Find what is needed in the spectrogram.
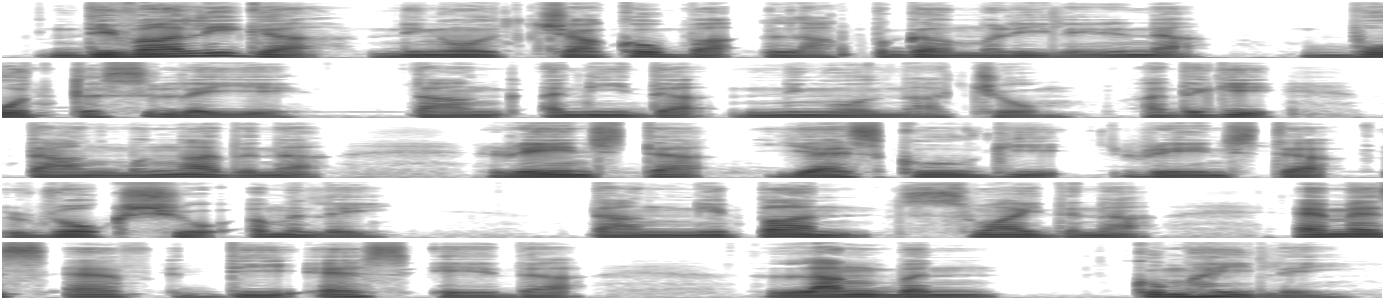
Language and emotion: Manipuri, neutral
